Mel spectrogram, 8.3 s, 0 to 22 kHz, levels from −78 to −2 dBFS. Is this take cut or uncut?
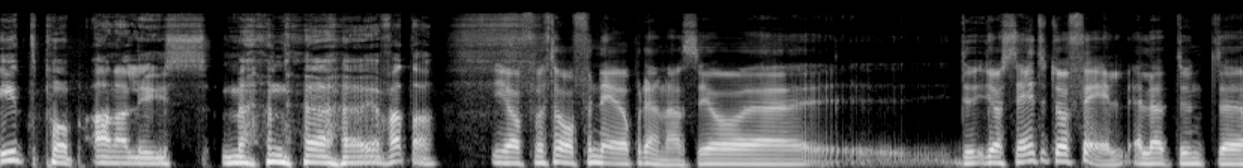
cut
